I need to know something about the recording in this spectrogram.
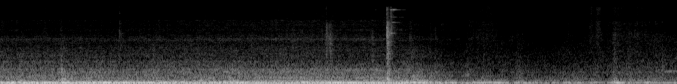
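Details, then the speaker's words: Morris Minor A-series engine with Judson supercharger kit, idling after the air filter was fitted: deep, steady, even low rumble about four beats per second, no knocks or whistles. Now sounds much more civilized, normal idle. "put the air filter on it and it sounds much more civilized"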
